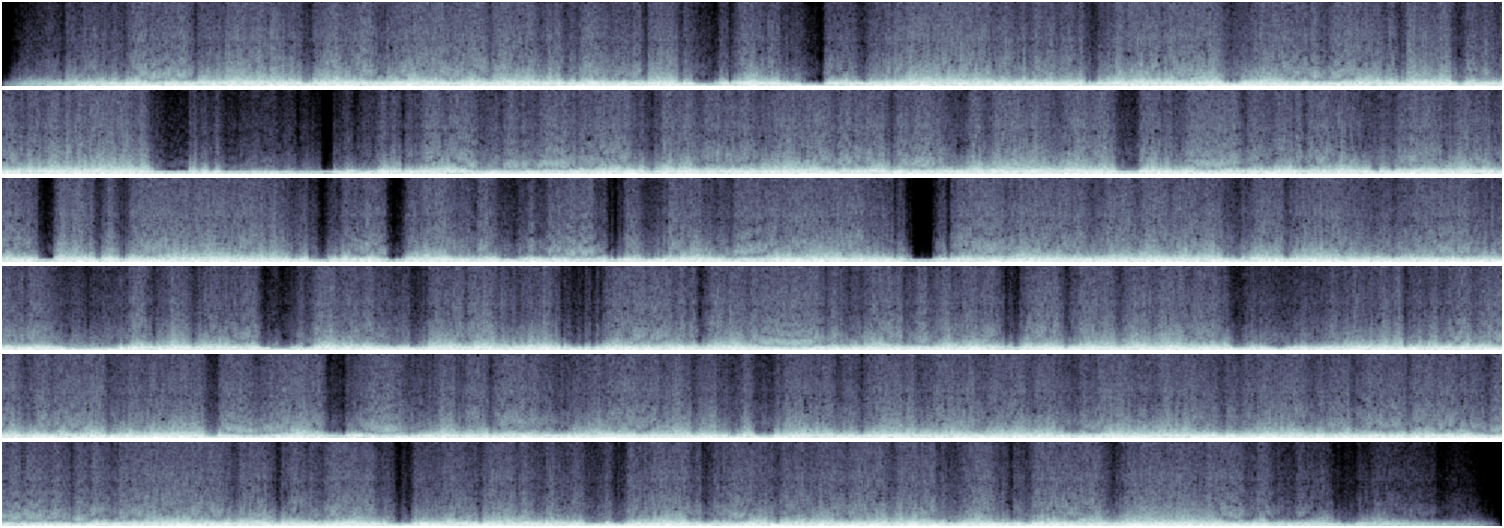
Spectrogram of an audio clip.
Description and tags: This sample is part of the “Wind” sample pack. Created using Reaktor from Native Instruments. This one is quite realistic in my opinion, except the smal interruptions from time to time when a single frequency dominates.
ambient, drone, soundscape, wind, reaktor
